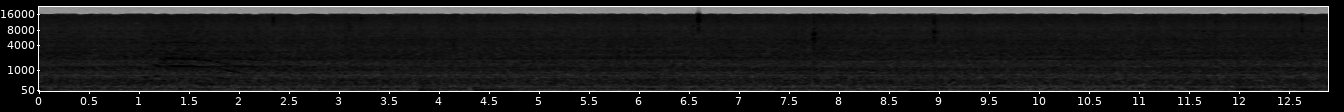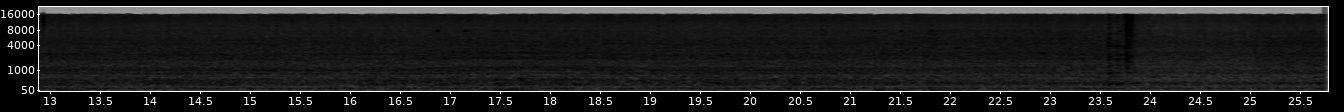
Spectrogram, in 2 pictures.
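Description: Fish nuggets deep-frying in a saucepan of oil on an induction cooker: a steady sizzle with a hum beneath it, loud enough to be called very noisy. A sharp metal click from the tongs near the end.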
